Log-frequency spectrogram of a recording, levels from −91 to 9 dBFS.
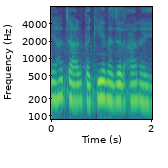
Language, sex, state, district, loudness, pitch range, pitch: Hindi, female, Chhattisgarh, Bastar, -16 LUFS, 180-195 Hz, 185 Hz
